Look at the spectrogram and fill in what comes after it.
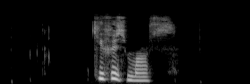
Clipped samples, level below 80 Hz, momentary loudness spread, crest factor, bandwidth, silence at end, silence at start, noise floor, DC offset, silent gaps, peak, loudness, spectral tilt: under 0.1%; -80 dBFS; 15 LU; 22 dB; 11 kHz; 0.75 s; 0.95 s; -69 dBFS; under 0.1%; none; -6 dBFS; -23 LUFS; -4 dB/octave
